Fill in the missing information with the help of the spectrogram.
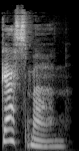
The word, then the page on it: gasman: British English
